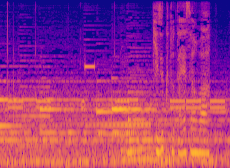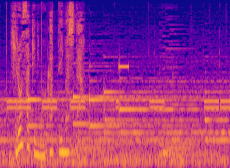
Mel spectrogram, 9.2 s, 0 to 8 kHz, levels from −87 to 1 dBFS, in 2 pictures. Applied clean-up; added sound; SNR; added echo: none; Telephone; 9 dB; none.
